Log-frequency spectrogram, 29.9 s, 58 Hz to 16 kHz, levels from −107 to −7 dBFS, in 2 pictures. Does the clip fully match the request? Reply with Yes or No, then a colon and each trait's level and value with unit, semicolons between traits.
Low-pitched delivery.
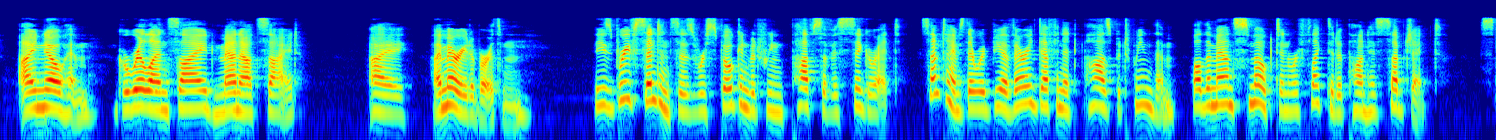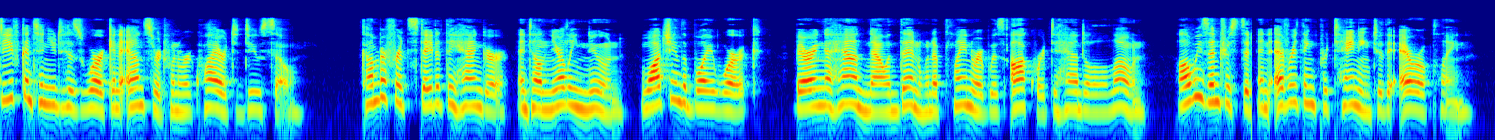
No: high, 210 Hz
